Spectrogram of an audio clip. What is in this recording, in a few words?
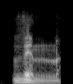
"vim", British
